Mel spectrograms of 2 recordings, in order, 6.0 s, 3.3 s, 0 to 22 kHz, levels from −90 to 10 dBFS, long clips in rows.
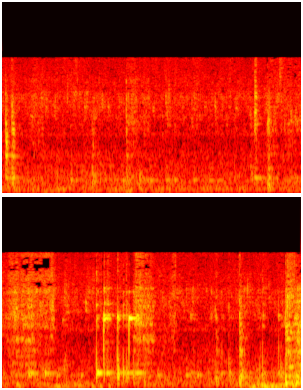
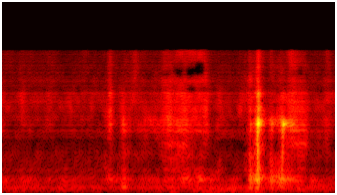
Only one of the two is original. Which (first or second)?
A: first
